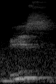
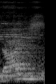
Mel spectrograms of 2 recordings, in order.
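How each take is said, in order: First: The vowel is a short 'i' sound. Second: The vowel is a long 'eye' sound. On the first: The speaker calls it wrong. "डिस नहीं होगा" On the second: The speaker calls it right. "डाइस हो जाएगा"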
